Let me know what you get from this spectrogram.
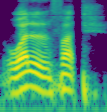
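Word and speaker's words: وَالْفَتْحُ: Wal fath ya, tidak boleh wal fath hilang huruf haknya, haknya hilang, atau pengucapannya wal fath ya, itu juga keliru ya, kurang tepat. Pengucapannya wal fath, kemudian kita berikan huruf h-nya ya, wal fath ya, demikian.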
